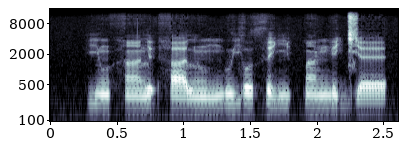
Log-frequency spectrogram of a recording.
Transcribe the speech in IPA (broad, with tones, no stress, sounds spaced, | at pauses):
j ũ˨ h ã˨ l ɪ˦ ʔ h ä˨ l ũ˨ ŋ u˦ j o˦ θ ḛ˦˨ ɲ ʊ˦ ʔ p ã˦ ŋ e˦ d͡ʑ ɛ˨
